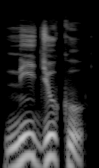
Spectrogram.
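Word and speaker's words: 新宿: Namanya juga Shinjuku, tapi bacanya Nijuku.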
